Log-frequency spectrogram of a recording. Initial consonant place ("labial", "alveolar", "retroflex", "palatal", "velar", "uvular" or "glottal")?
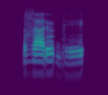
alveolar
